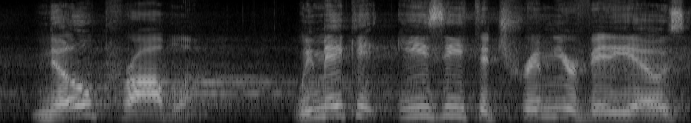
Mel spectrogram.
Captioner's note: none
